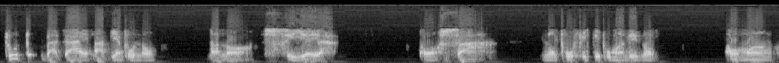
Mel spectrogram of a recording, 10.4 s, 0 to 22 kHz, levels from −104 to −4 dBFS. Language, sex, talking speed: English, male, 100 wpm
